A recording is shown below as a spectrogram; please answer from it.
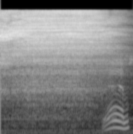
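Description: Compressed air hissing steadily from a tire-inflator hose, a strong flow that cuts off shortly before the end.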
